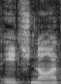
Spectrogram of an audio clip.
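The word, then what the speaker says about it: H₀: have good evidence otherwise it's pronounced h naught i think not is like british for zero h is the alternative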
